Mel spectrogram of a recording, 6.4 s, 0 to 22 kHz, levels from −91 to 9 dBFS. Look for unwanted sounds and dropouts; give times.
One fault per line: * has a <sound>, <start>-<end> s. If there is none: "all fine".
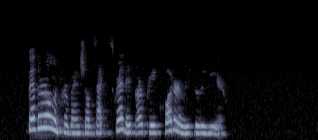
all fine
